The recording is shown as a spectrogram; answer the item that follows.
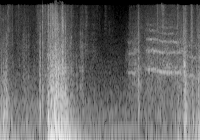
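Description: A heavy slam about a second in, a film sound effect of a body being smashed against a glass booth, followed near the end by a short high-pitched tone.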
